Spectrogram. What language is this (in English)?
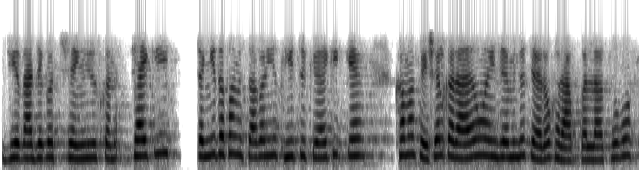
Sindhi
